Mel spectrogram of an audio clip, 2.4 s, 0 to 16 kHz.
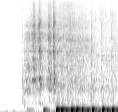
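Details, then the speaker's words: Minerva R150 VX 2010 single-cylinder, cold start after setting the PE 28 carburetor float that had caused hard starting and stalling: quick cranking catches within a second, then a regular, even idle; fuel supply now sufficient, starts easily. "Mantap sudah benar ya hehehe tadi kan langsung mati ya Ini udah nggak sudah tercukupi bensinnya"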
